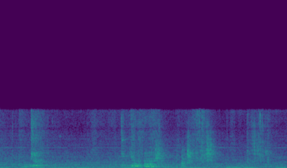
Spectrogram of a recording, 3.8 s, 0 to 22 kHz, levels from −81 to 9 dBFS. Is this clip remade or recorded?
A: remade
